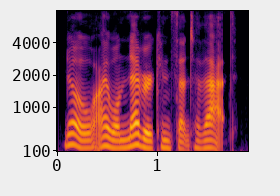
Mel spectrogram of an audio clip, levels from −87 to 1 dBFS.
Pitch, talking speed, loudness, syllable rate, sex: 170 Hz, 220 wpm, -18 LUFS, 5.3 syllables/s, female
